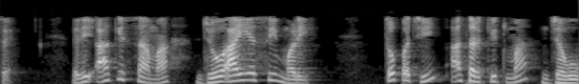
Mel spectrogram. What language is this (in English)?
Gujarati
